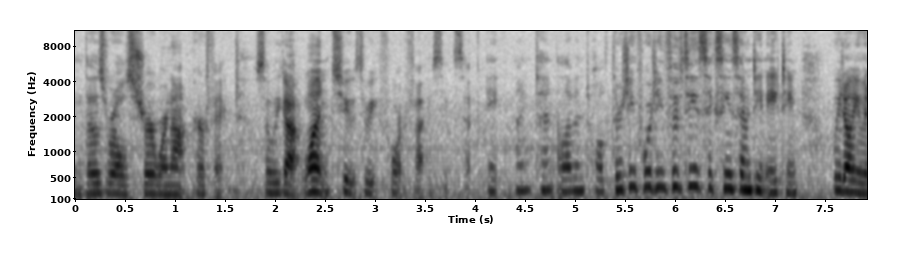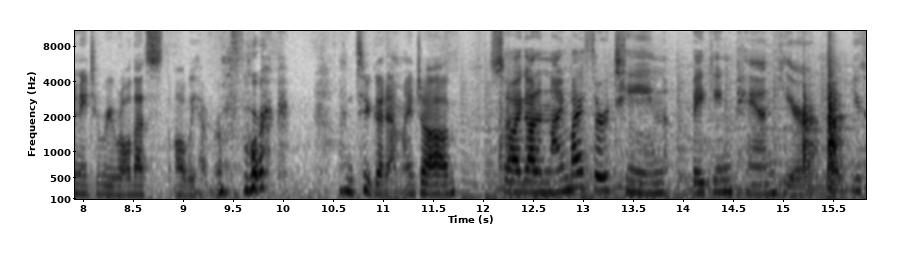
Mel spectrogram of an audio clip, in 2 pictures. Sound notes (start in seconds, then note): 10.1 laughs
